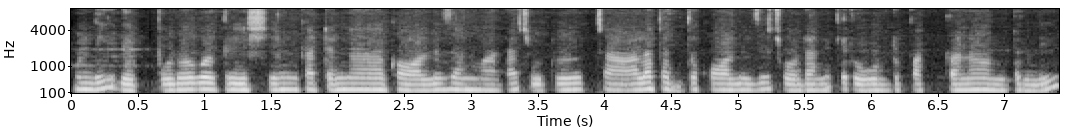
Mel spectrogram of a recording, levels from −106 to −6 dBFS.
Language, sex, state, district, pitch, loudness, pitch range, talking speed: Telugu, female, Andhra Pradesh, Visakhapatnam, 165 Hz, -23 LUFS, 160-175 Hz, 115 wpm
